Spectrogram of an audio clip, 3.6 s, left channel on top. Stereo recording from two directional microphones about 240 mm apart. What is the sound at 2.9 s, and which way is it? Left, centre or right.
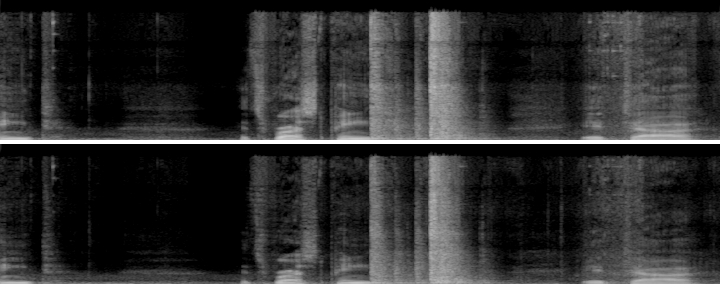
Speech, left.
